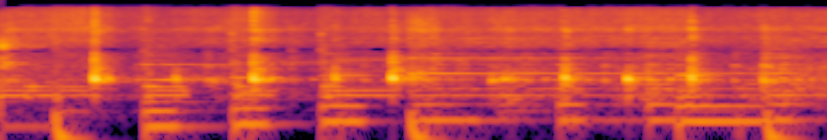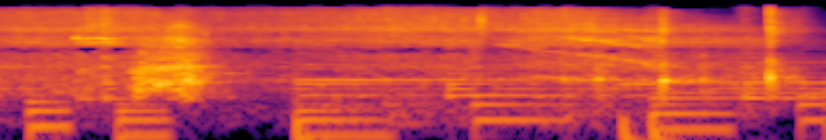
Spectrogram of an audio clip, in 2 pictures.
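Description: Steel ladle stirring and scraping a thick masala paste as it fries in an aluminium kadai: repeated knocks of the ladle on the pan and a frying sizzle, with the loudest swell of scraping and sizzle about five seconds in. Background music plays underneath.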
